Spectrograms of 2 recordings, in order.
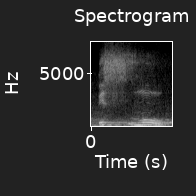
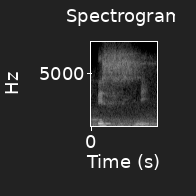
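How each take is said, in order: First: The word ends with an 'u' vowel. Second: The word ends with an 'i' vowel. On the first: The speaker calls it wrong. "kalau ada yang baca bismu, tolak" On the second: The speaker calls it right. "bacaan yang benar adalah bismi"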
